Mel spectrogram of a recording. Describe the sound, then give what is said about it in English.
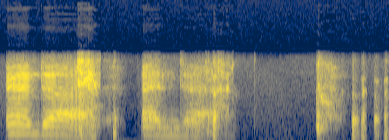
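Someone coughs and clears their throat in a few strained, rasping bursts, then finishes with a quick series of short, sharp coughs after a brief pause. “I'm going to get better at that, so I don't have to, like, cough every time.”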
